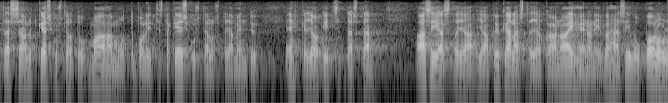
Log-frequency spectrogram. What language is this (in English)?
Finnish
